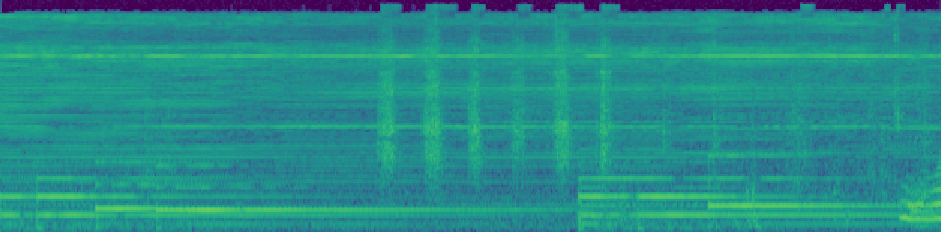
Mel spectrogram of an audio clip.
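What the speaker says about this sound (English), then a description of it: "you can do that clipper over comb or trimmer over comb and blend in that edge" An electric hair trimmer buzzes close by during a child's haircut, a steady tonal hum that shifts pitch as the blade meets hair, with brief soft talk underneath.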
